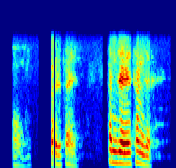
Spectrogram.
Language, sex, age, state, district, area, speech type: Manipuri, female, 60+, Manipur, Imphal East, rural, conversation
